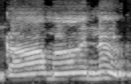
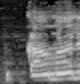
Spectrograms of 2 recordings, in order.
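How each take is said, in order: First: "कामान" slow, final na given its vowel; full na. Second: "कामान" closed on n, no final vowel; wrong half na. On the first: Teacher corrects it because na is whole, slow full na. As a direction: stretch "कामान" as kaa-maa-na. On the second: Teacher shows what not to say, clipped-off final na. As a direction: say "कामान" quicker as kaa-maan. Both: Shown as a demonstration. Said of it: "क्योंकि न पूरा है".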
